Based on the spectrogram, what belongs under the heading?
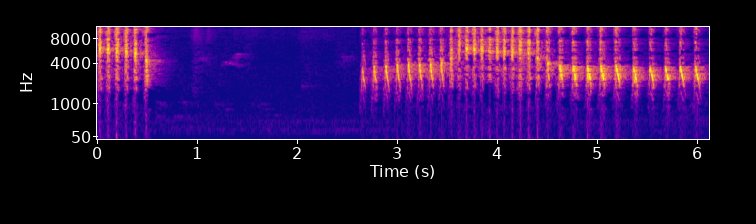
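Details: Sooty-headed bulbul singing lively in the morning: a burst of rapid harsh chirps, a pause of about two seconds, then a long steady run of fast, bright, chattering notes repeated several times per second.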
